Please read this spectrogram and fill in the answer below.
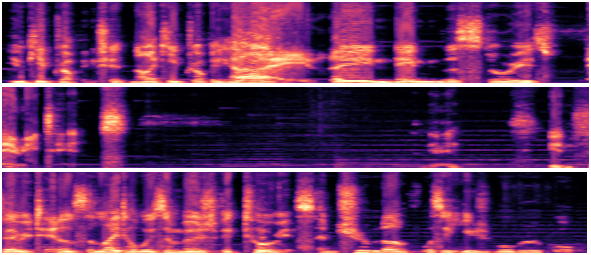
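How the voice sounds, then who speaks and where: A man streaming a visual novel, reading it aloud with crude, irreverent joking asides, in a husky voice. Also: mid-range voice, lively intonation, measured pace, sharp tone, poor audio. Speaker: game streamer. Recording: music playing behind the voice.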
